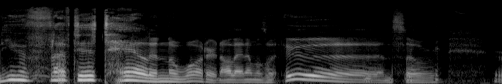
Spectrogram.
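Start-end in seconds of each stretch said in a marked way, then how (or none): 0.0-2.1 loud, high-pitched climax of outrage; scandalized. Acted. Raccoon adds the worst detail to the animals, scandalized. 2.9-3.8 loud, high groan sliding down; disgusted groan. Acted. Animals hear about the tail in the water, disgusted groan.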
